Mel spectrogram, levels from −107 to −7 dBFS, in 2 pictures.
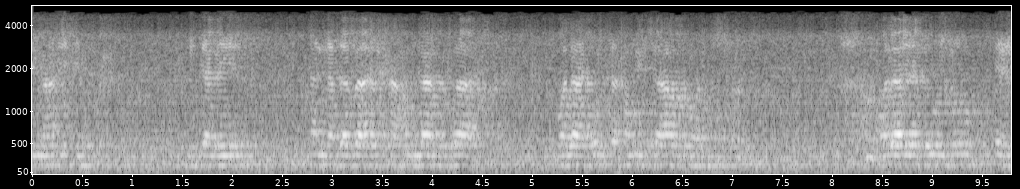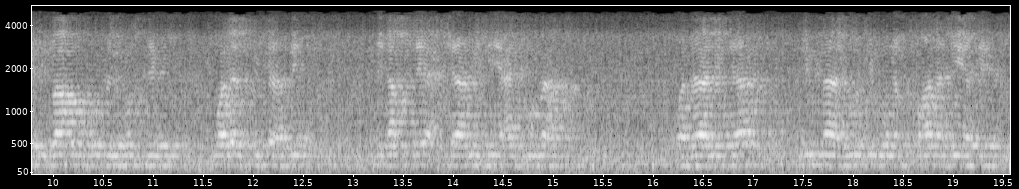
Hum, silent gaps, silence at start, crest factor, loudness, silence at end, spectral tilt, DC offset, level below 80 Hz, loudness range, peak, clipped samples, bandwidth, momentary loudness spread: none; none; 0 s; 20 dB; -21 LUFS; 0 s; -8.5 dB/octave; under 0.1%; -48 dBFS; 2 LU; -2 dBFS; under 0.1%; 5.2 kHz; 11 LU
